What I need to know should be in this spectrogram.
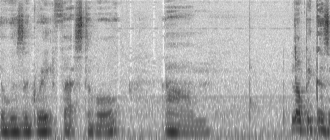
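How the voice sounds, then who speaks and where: A woman's very deep, low voice in monotone, flat intonation, with noticeable background noise. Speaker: vlogger and spoken word artist. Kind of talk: casual vlog update. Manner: casual, hesitant with fillers.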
